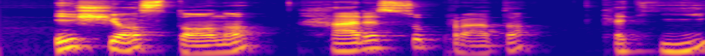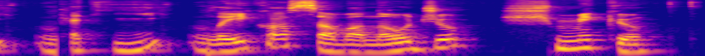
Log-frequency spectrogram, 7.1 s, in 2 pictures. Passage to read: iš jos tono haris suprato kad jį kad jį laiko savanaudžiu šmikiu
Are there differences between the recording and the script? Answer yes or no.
no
